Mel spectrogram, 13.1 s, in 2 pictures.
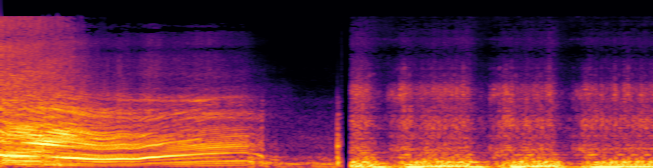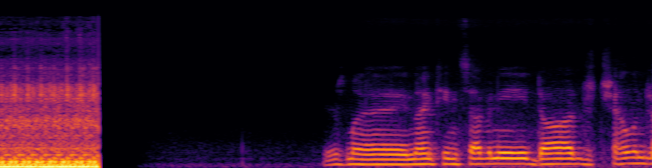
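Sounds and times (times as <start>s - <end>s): car engine revving hard: 0.0s - 2.8s
heavy low engine rumble: 3.5s - 7.5s.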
